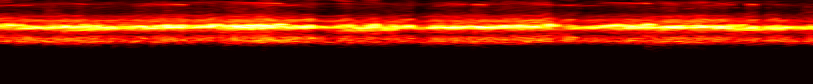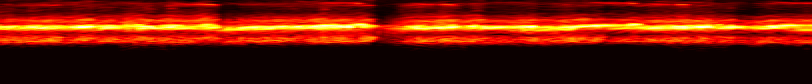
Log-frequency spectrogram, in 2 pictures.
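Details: Numerous frogs singing together, a thick buzzing-trilled chorus in high and middle bands that swells slightly, then briefly drops out just after four seconds before resuming at full strength.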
